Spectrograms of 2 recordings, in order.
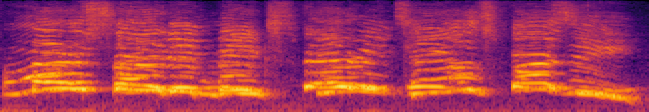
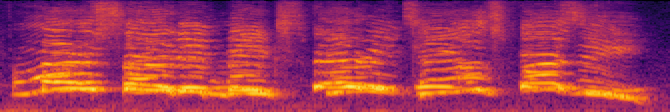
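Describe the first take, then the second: First: It is said in a squeaky mouse voice. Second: The same.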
